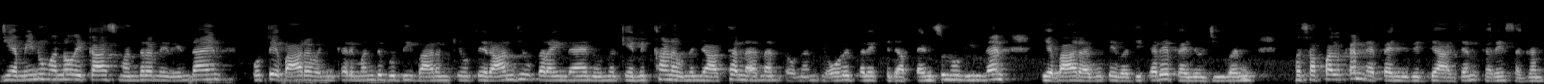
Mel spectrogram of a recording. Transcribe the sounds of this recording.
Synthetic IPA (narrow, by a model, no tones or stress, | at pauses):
d͡ʑiːə̃miːn̤ũmɐn̤oɪkaːsmɐ̃nd̪əɾəmẽʋẽːn̆d̪aːɦɪnɪ̆ | ʊt̪eɓaːɾʋɐɲikɐɾemɐ̃nd̪ʱɪbʊd̪ʱiɓaːɾənɪ̆kʰeːʊt̪eɾãːnd̪ʱijũkɐɾaːĩːn̆d̪aːɦɪnɪʊnəkʰeːlɪkʰəɽ̃ʊn̤ənɪ̆d͡ʑaɐʈ̪ʰənɐɪlənɪ̆t̪ɐʊn̤ənɪ̆kʰeːoːɽɪt̪ɐɾekəd͡ʑaːpɛ̃ːnsɪlũɗĩːnd̪aːɦɪnɪ̆d͡ʑiːə̃ɓaːɾɐɡʊ̆t̪eʋɐd̪ʱikɐɾepɐ̃ɦɪ̃ɲd͡ʑod͡ʑiːʋən | psɐfəlkənɛ̃ːpɐ̃ɦɪ̃ɲd͡ʑiʋɪd̪ʱjaːɾd͡ʑənkɐɾesɐɡʱənɪ̆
